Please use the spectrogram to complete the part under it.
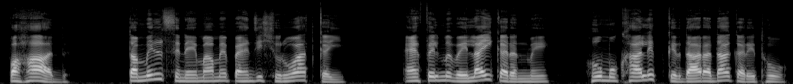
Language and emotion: Sindhi, neutral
